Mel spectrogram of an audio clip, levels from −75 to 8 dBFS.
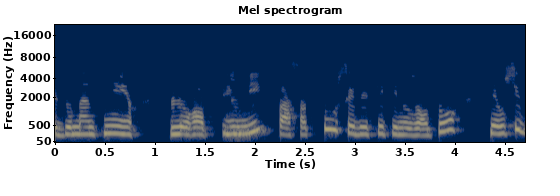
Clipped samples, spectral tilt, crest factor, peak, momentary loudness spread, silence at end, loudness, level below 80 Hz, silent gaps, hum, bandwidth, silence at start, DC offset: under 0.1%; -8.5 dB/octave; 14 dB; -12 dBFS; 5 LU; 0 s; -27 LUFS; -80 dBFS; none; none; 6.8 kHz; 0 s; under 0.1%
